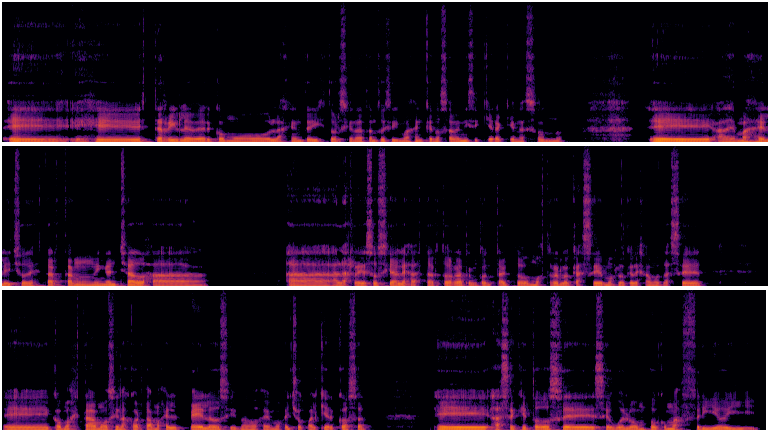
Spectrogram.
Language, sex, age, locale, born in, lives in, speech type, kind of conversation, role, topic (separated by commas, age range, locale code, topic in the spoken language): Spanish, male, 35-39, es-ES, Spain, Spain, conversation, unstructured, none, ¿Crees que las redes sociales ejercen demasiada presión sobre la imagen corporal?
